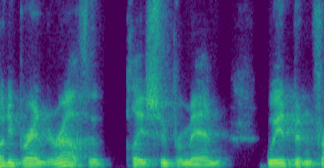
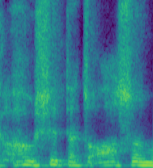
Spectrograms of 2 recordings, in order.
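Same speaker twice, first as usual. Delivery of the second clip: higher-pitched, retold delight; pleased excitement; 7 semitones higher than usual. Actor hears the producers want another take, retold excitement. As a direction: act out being happily surprised. Actor retells hearing of a callback.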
